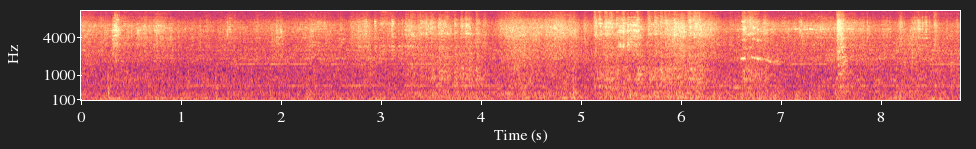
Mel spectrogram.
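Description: Freight train of empty FKA container flat wagons rolling past on the track: a steady rumble of wheels on rail with scattered clicks as wheels cross rail joints, getting louder a little past halfway.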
